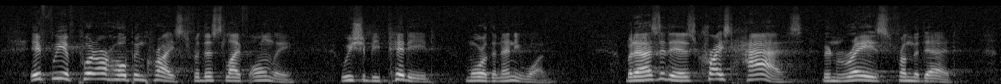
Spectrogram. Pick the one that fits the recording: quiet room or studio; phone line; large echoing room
large echoing room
